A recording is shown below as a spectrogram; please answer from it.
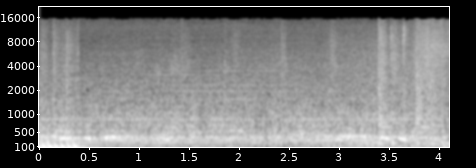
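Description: Background music with a beat stops just after the start, leaving low, wavering cooing calls of a bird over a steady hum.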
